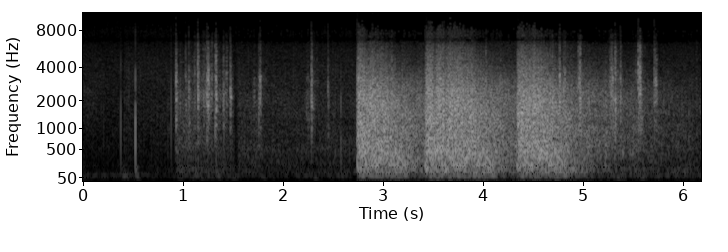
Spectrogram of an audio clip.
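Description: Rifle volleys crack across a firing range in a 1941 film, several loud sustained bursts following a few scattered sharp shots, with no voices.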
